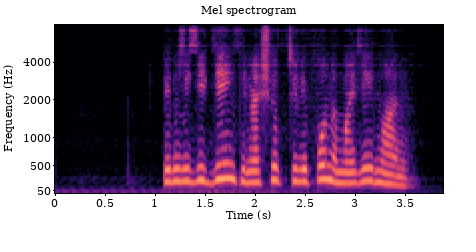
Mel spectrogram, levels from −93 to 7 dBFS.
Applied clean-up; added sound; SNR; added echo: neural mask model DeepFilterNet 3.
